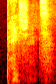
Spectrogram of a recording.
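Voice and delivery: whispered after a sigh, unvoiced; reluctant whispered child answer. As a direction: breathe it out like a resigned child. Daughter answers, sighs first.

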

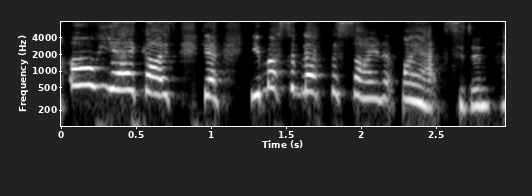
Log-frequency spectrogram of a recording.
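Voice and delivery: high, breezy fake-innocent tone; sweetly passive aggressive. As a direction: play dumb, sweetly pointed. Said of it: "she's just like".

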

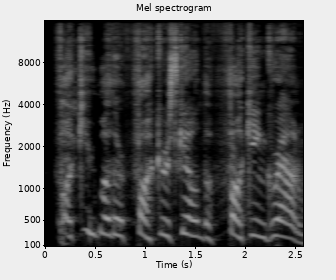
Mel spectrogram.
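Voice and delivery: high, loud screamed threat; squeaky kid yelling orders; screaming kid mobster. Retold or imitated. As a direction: shriek it like a tiny gangster. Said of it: "and scream".

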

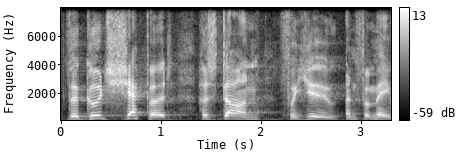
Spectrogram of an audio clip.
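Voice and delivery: normal talking voice

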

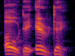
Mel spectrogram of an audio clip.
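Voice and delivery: cocky loud boast; defiant declaration. Retold or imitated. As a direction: shout it out proudly. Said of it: "I'm like".

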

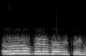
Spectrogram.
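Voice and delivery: high, quick laughing echo. Real, not acted. Guest laughing as she echoes the host, high and quick. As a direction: tosses the phrase back through a laugh.

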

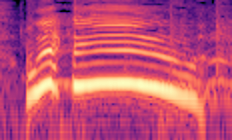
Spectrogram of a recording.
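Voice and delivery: loud, high cheering woohoo; joyful whoop. Real, not acted. Preacher cheering to the congregation, loud joyful whoop. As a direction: whoop it out in celebration. Celebrating the answer.

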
